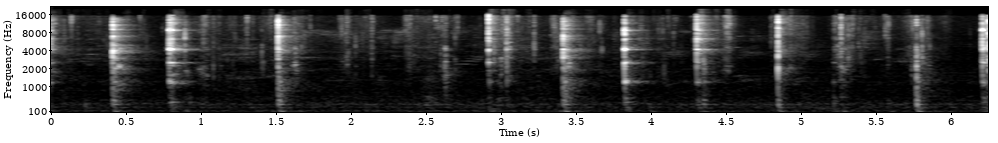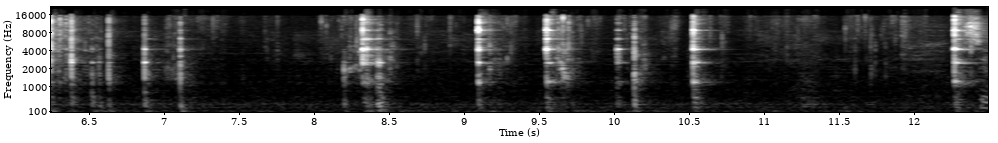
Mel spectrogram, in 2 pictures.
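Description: A spoon scraping and knocking against a cooking pot while stirring food, sharp metallic clinks repeating in an irregular rhythm, close and clear with no talk.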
